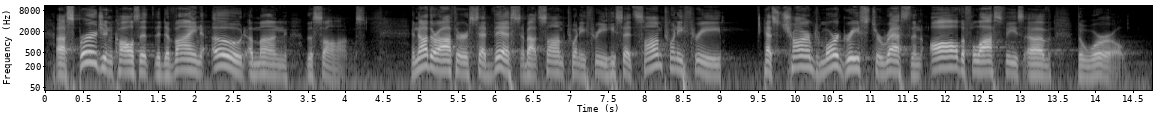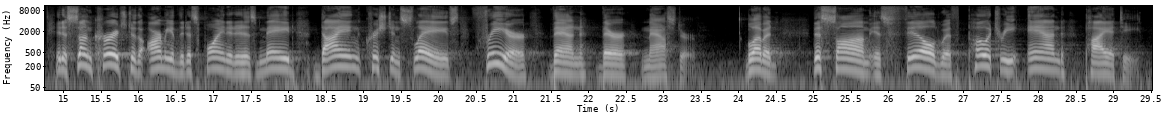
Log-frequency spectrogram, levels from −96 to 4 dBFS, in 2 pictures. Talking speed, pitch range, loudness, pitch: 130 wpm, 120-175 Hz, -29 LUFS, 145 Hz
